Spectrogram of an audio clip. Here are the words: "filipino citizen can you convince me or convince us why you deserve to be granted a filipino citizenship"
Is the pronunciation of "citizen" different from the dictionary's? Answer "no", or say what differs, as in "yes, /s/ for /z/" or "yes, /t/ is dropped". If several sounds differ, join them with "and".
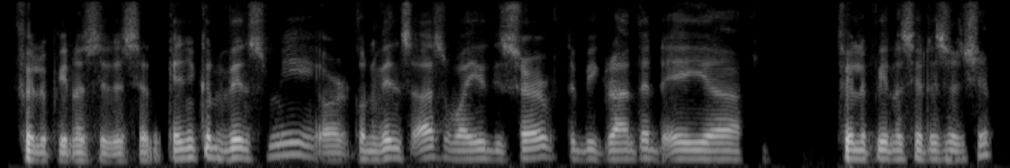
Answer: yes, /s/ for /z/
